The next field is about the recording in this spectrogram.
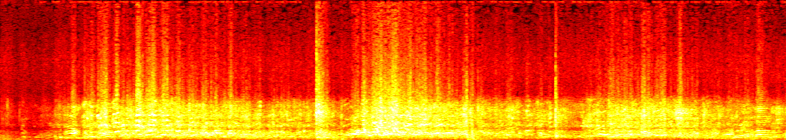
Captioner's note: audience laughter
